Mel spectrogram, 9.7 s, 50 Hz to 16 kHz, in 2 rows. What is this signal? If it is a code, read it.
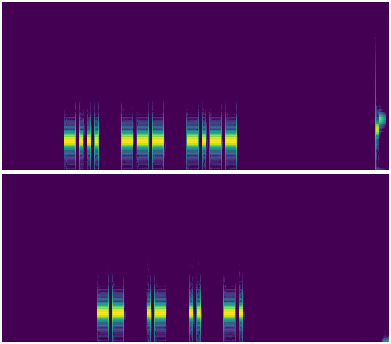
Morse code, heard as a keyed tone, about 25 wpm, spaced as for 18 wpm, 690 Hz. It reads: BOY MAIN
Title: 2x Character Spacing - Top 300 Words - 25wpm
